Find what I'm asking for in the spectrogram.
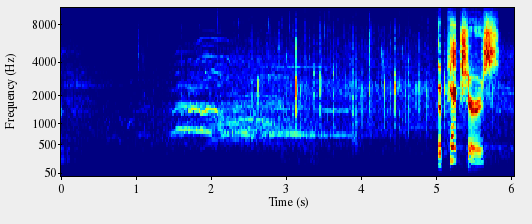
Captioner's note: attendees applauding; attendees cheering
